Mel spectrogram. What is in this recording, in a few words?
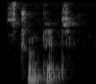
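"strumpet", British English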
